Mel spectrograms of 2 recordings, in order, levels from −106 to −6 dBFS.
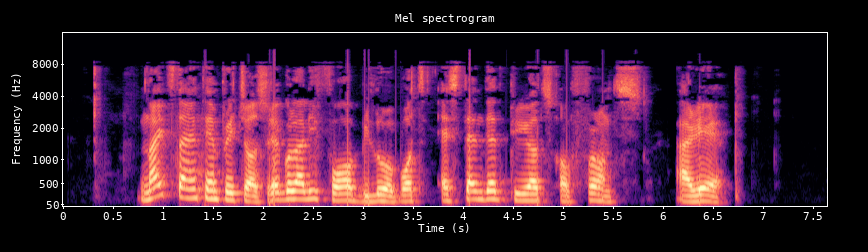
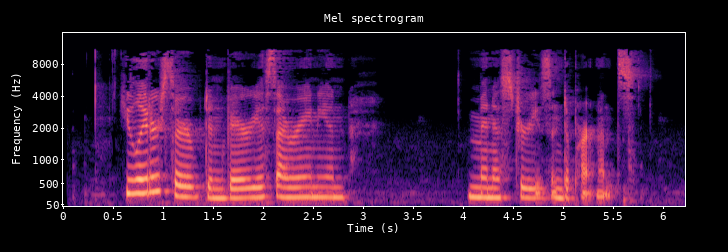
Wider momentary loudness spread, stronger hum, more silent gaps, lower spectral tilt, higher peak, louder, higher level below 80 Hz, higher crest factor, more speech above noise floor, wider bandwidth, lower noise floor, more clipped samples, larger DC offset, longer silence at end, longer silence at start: about the same, 13 LU vs 12 LU; neither; neither; about the same, -5.5 dB/octave vs -5 dB/octave; first, 0 dBFS vs -10 dBFS; first, -14 LUFS vs -28 LUFS; first, -50 dBFS vs -66 dBFS; about the same, 14 dB vs 18 dB; first, 69 dB vs 41 dB; second, 9 kHz vs 11.5 kHz; first, -83 dBFS vs -68 dBFS; neither; neither; first, 1.05 s vs 0.5 s; second, 0.3 s vs 0.6 s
